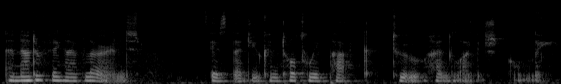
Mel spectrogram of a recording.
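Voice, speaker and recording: A low-voiced woman, talking in a quiet, often whispered night-time hush. Her voice is gravelly with fry and sounds tired. She rambles in a self-deprecating way, speaking casually up close to a phone. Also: steady tone, unhurried. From Poland. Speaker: vlogger. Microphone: iPhone, leaning in close.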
